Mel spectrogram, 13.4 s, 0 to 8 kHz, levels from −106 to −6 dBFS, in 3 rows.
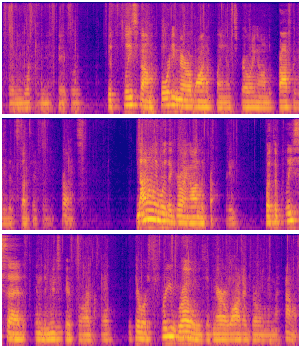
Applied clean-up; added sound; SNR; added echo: neural mask model RNNoise.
